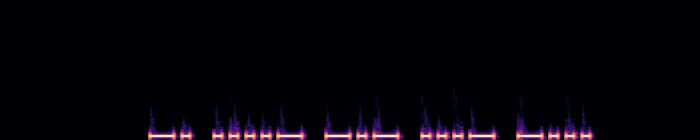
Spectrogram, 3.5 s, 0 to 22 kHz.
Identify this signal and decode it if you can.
Morse code, heard as a keyed tone, about 31 wpm, 700 Hz. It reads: N4KVB
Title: USA Call Signs - 5 Characters - Repeated 3x - 30wpm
